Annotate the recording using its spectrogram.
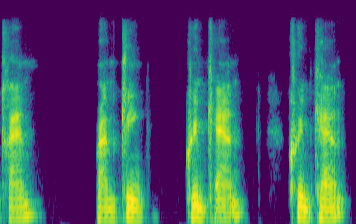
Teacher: Those stop sounds need to be aspirated, okay? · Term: aspirations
